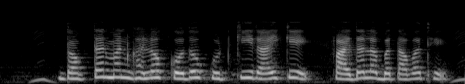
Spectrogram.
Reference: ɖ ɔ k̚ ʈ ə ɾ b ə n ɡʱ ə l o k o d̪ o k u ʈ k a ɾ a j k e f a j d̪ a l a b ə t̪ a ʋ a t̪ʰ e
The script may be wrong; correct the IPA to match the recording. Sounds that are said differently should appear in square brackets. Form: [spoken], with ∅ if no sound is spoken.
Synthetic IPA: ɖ ɔ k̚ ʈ ə ɾ [m] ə n ɡʱ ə l o k o d̪ o k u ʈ k [i] ɾ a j k e f a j d̪ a l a b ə t̪ a ʋ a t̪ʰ e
